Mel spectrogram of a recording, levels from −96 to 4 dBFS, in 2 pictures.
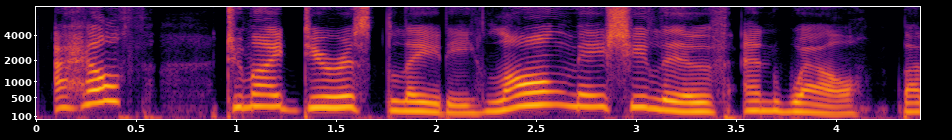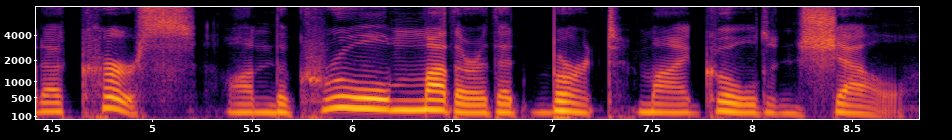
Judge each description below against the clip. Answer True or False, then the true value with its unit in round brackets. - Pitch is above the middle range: True (210 Hz)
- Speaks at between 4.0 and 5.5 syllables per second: False (3.8 syllables/s)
